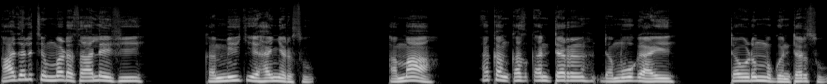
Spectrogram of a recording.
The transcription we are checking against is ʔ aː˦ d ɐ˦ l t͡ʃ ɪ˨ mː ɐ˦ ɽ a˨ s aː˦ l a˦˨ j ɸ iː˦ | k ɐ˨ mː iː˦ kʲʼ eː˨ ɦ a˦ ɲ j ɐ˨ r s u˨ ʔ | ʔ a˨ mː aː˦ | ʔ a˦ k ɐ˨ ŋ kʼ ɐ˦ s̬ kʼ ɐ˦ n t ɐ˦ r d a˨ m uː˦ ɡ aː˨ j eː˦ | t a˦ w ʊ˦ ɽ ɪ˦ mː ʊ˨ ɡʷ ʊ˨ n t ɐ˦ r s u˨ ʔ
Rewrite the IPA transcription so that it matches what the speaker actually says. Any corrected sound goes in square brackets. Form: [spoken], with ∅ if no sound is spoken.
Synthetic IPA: ʔ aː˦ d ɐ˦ l t͡ʃ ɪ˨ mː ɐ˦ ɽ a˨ s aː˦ l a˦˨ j ɸ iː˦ | k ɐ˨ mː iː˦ kʲʼ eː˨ ɦ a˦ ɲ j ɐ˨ r s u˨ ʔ | ʔ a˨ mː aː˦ | ʔ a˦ k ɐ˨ ŋ kʼ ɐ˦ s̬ kʼ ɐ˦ n t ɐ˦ r d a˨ m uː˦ ɡ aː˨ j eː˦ | t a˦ w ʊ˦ ɽ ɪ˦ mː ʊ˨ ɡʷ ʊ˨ n t ɐ˦ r s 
